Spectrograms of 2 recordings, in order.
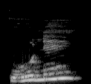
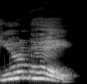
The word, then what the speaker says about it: Unhei: "Une?" the girl asked, scrunching up her face. Une," some kids chanted. No, Yoon-hae corrected. "It's spelled Unhei. It's pronounced Yoon-hae."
